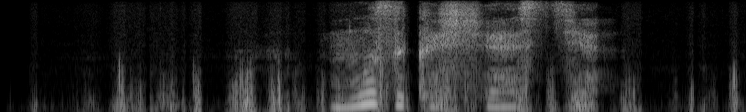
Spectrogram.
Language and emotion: Russian, positive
